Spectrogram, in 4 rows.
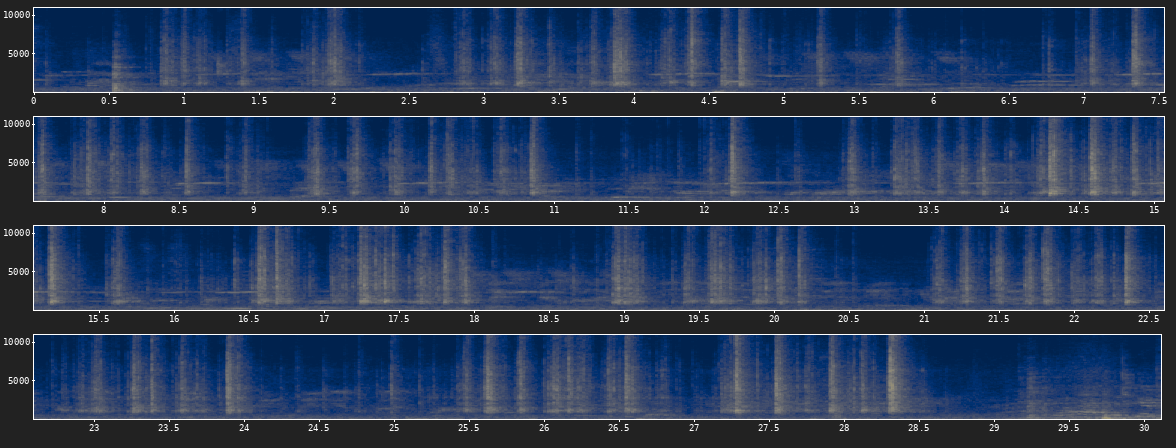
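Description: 3x3 Rubik's cube being turned rapidly in a speedsolve: quick runs of plastic clicks and clacks as the layers snap round, in bursts with short pauses between.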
